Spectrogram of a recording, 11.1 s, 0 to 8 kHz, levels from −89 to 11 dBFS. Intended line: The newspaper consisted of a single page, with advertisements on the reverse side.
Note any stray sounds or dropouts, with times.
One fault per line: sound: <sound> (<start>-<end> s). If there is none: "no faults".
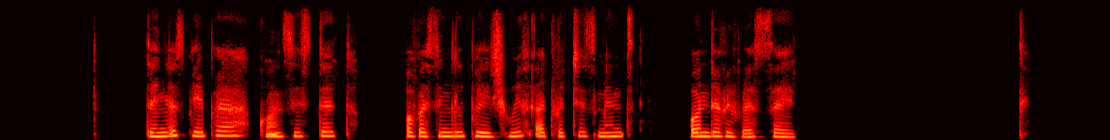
no faults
